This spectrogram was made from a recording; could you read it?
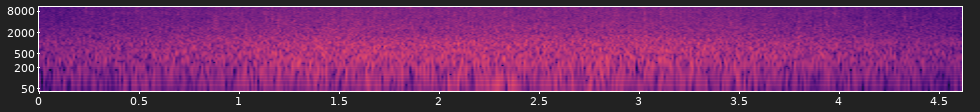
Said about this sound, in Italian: Pioveva più forte.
